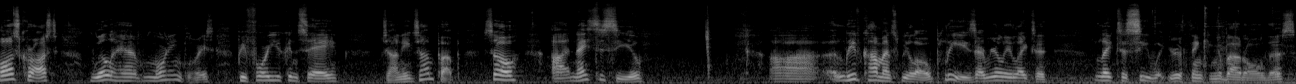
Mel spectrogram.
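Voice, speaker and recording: Long, frequent pauses break up a man's speech at a moderate pace. His fairly high voice swings very widely in pitch. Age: old. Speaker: vlogger. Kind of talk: casual vlog monologue. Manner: hesitant, many fillers.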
